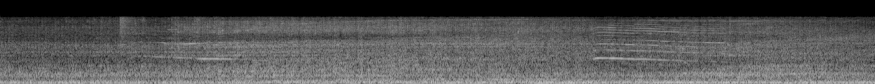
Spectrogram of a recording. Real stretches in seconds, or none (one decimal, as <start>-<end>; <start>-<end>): 0.0-8.8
